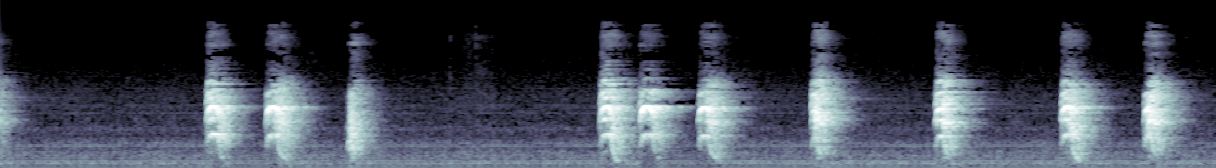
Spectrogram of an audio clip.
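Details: Pomeranian barking in irregular bursts: three sharp barks, a pause of over two seconds, then a run of single barks spaced roughly a second apart, with a quiet background.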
